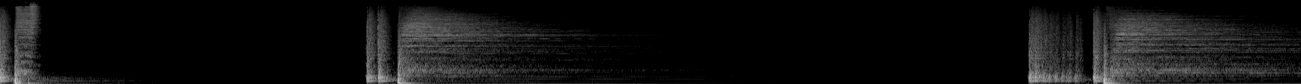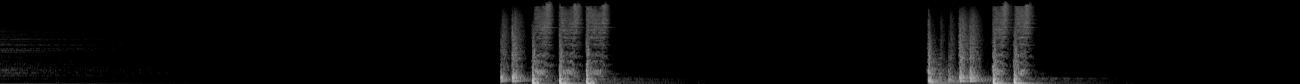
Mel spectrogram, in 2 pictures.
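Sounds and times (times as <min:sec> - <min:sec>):
music: 0:00.0 - 0:01.5, 0:03.7 - 0:08.1, 0:10.3 - 0:16.0, 0:18.0 - 0:19.9, 0:22.3 - 0:24.3
drum accents: 0:10.3 - 0:11.7, 0:22.3 - 0:23.4.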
